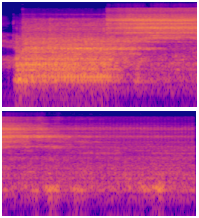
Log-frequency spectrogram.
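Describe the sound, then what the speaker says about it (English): Wood turning on a lathe as a sharp bowl gouge rounds out a bowl, a steady hissing, rasping cut that starts abruptly, brightens, then settles into a softer scraping whir with faint intermittent knocks. "So just going to round it out with the bowl gouge"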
